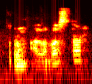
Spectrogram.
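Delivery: ordinary talk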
